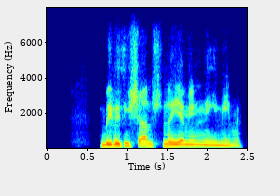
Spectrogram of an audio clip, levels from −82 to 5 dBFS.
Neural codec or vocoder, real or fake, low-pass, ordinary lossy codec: codec, 16 kHz, 1.1 kbps, Voila-Tokenizer; fake; 7.2 kHz; Opus, 32 kbps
